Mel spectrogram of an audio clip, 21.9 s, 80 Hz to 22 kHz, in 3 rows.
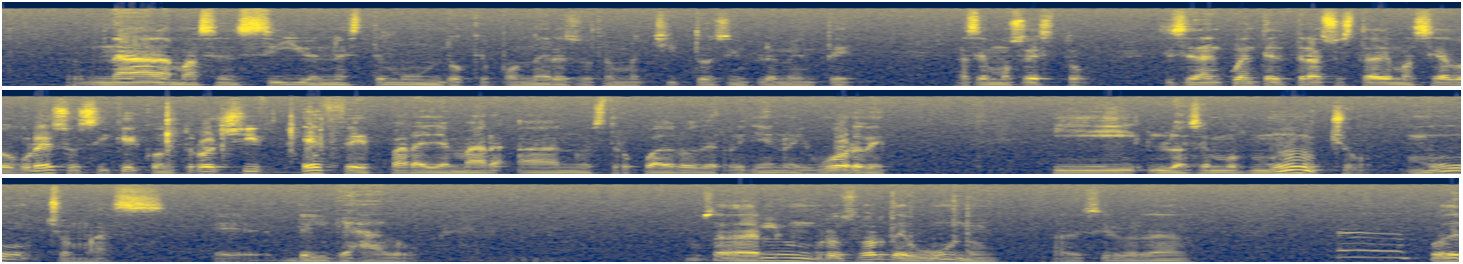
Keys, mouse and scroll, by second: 0.3 click, 3.2-4.7 drag, 8.8 ctrl+shift+f, 12.3 click, 19.2 KP_1, 19.4 KP_Enter.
